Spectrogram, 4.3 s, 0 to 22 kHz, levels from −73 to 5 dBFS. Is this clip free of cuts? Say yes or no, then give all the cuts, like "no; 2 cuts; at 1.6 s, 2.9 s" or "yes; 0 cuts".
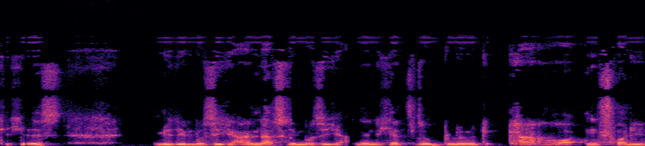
no; 3 cuts; at 1.9 s, 2.3 s, 2.8 s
